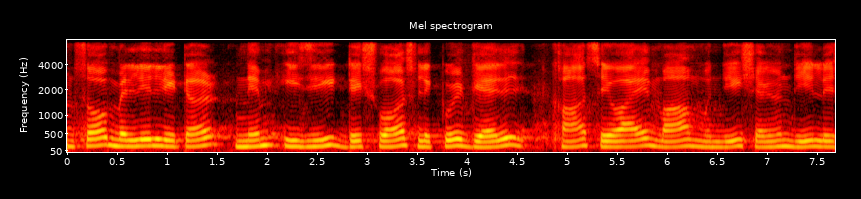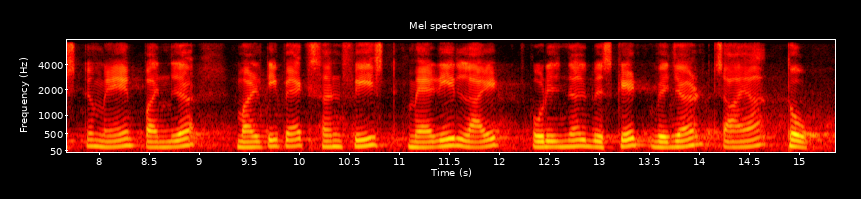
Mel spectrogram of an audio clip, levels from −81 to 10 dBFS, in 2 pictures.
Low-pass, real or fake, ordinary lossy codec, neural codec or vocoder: 7.2 kHz; fake; none; codec, 16 kHz, 2 kbps, FunCodec, trained on Chinese and English, 25 frames a second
